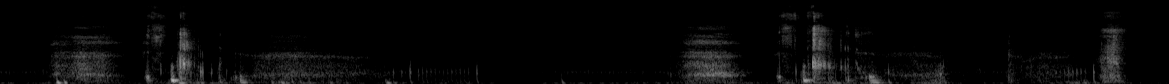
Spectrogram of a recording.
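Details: A sneezing fit during allergy season: two bouts of sneezing, each with a sharp drawn-in breath before the explosive sneeze, three or four sneezes in all.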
